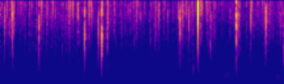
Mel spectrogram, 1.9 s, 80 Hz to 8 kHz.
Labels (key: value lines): label: biophony
recorder: SoundTrap 300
